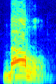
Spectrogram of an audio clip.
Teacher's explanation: adalah ketika ada ro sukun sebelumnya sukun ro sukun sebelumnya sukun sebelumnya adalah fathah maka dibaca tebal ro dibaca tebal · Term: tafkhim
